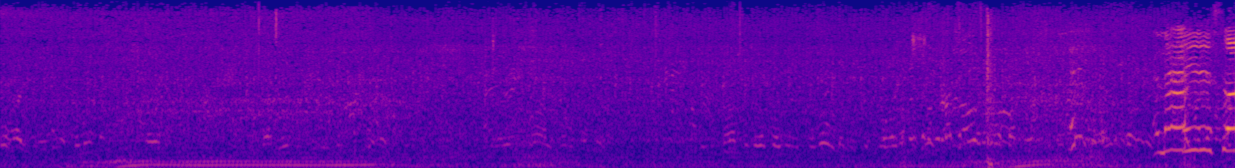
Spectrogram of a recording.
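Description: Off-road SUV engine revving as it drives through mud: the revs rise about a second in and hold steady for a few seconds, then rise again briefly near the end.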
